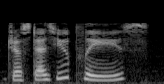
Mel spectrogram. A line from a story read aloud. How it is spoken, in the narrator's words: without raising his head, coolly replied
